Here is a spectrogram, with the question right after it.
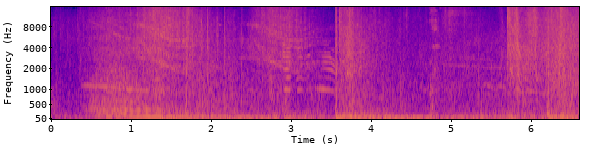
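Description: Bomb explosions in an Indiana Jones video game set in Giza: a series of loud booming blasts with rumbling debris and mechanical clatter, sharp bursts recurring over several seconds.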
